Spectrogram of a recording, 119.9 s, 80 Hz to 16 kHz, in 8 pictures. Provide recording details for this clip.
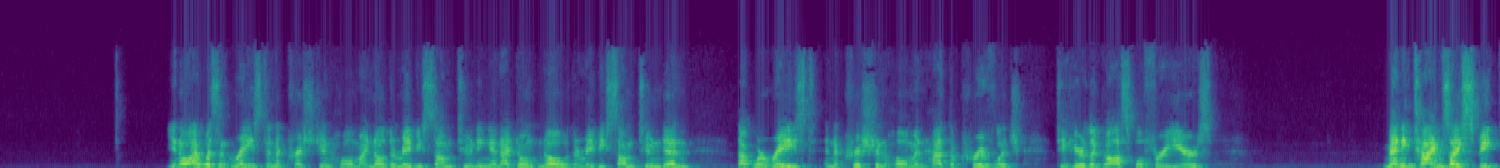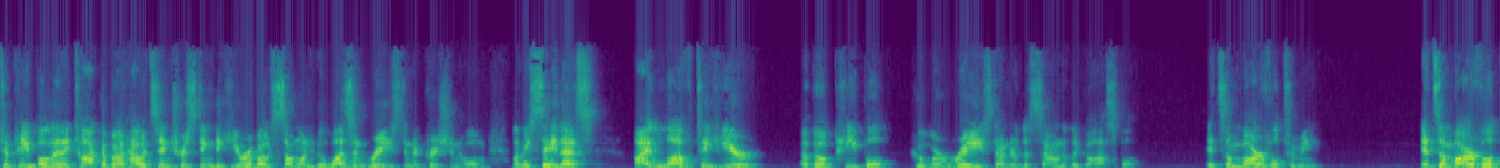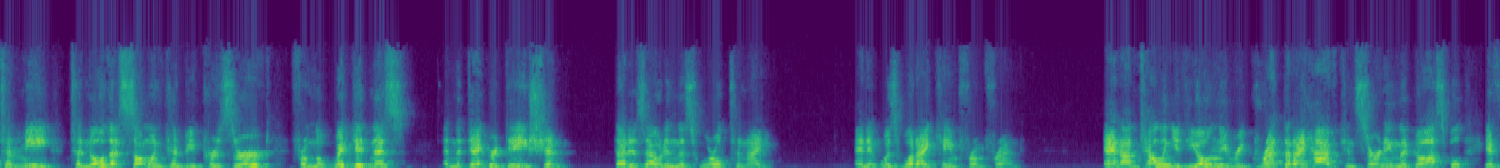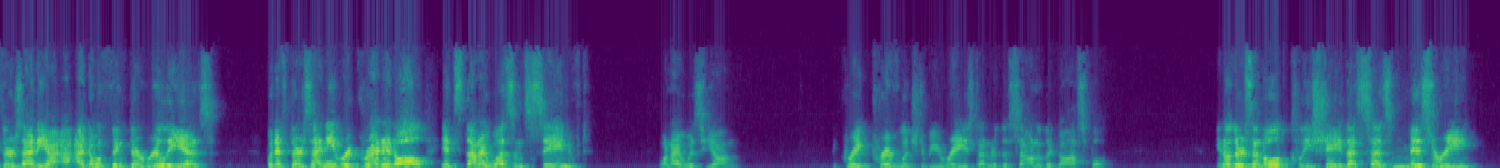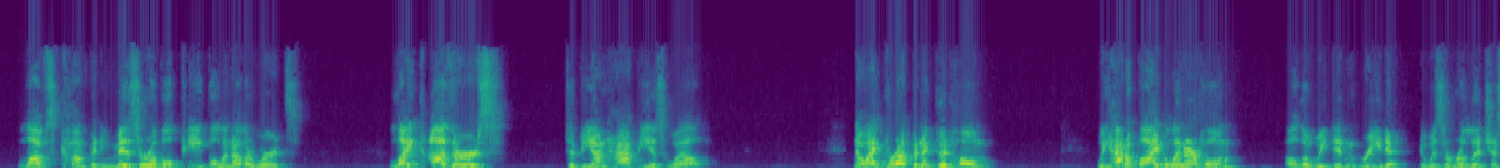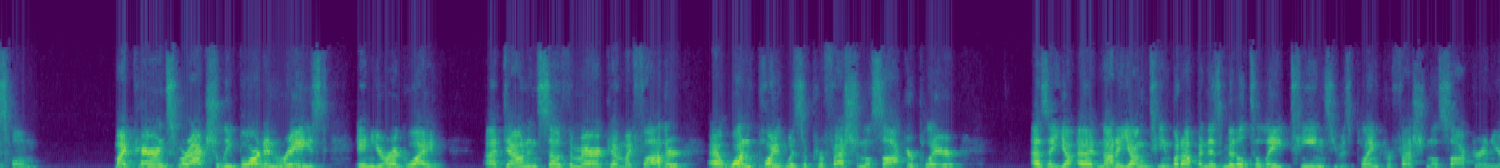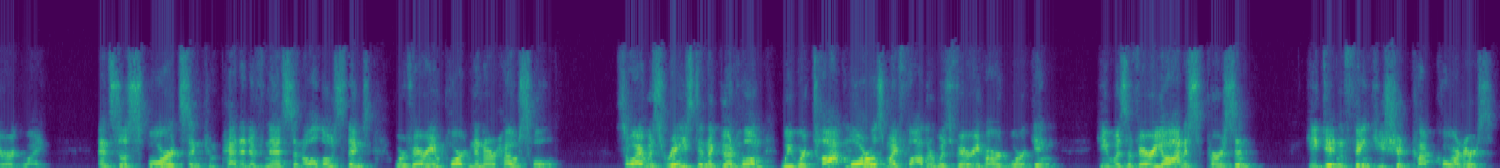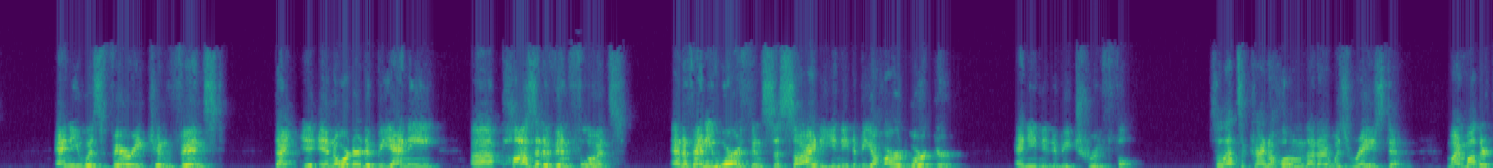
Readings: Rom 3:19, John 3:16, Rev 20:11-15. (Recorded in Newmarket Gospel Hall, Ontario, Canada, on 21st April 2024)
